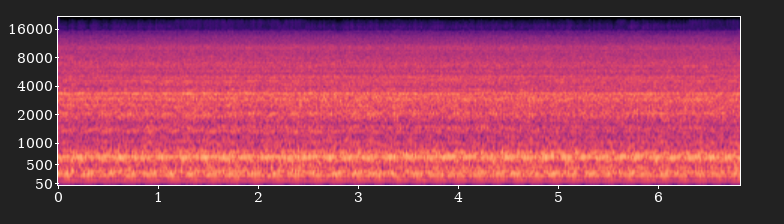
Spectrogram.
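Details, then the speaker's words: Porter-Cable 6-gallon pancake air compressor (1.5 hp, 3.5 SCFM at 90 psi) after repairing a broken copper line: loud steady whirring hum, no knocks or rattles, pressure building to about 70 psi and holding. "but we're about 70 pounds right now and clearly it seems to be holding pressure and working"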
